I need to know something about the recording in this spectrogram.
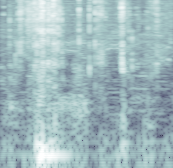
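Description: A single soft, muffled bite into a whole Chicago-style hot dog, taken in one bite, lands with a low thump, followed by wet chewing and faint crunching that fades into quieter mouth noises over the next second.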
